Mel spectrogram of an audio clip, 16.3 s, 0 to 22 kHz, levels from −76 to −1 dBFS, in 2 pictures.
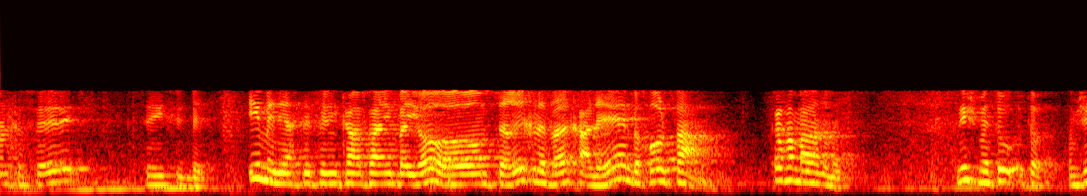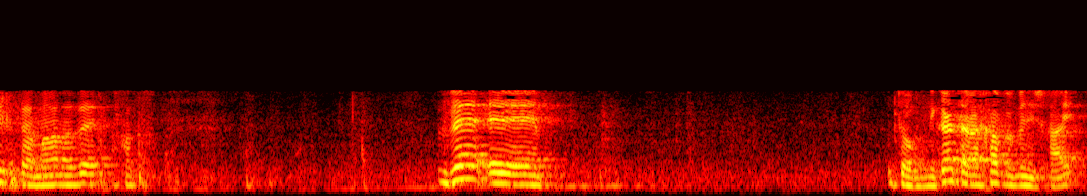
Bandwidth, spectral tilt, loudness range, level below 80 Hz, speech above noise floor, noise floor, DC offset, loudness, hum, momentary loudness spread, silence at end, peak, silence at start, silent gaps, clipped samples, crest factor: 4.1 kHz; -9 dB/octave; 9 LU; -56 dBFS; 26 dB; -46 dBFS; under 0.1%; -20 LUFS; none; 18 LU; 0 s; -4 dBFS; 0 s; none; under 0.1%; 18 dB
